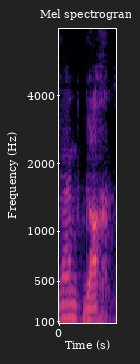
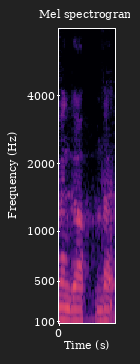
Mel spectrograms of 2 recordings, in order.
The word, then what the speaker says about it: van Gogh: it painting by Vincent van Gogh van Gogh we Americans say van Gogh I love obviously you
